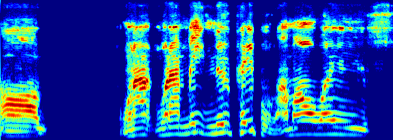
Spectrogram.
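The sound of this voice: In a dry, close sound with no echo, a man talks slowly at a fairly high pitch, his tone fairly bright and his pitch swinging widely.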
